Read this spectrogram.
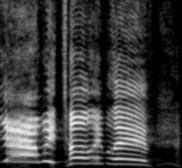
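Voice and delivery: high, loud eager crowd shout; crowd yelling. Retold or imitated. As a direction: yell it like a believing fan. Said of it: "they're like".

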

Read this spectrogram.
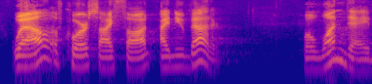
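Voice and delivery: ordinary delivery

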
